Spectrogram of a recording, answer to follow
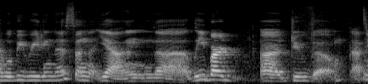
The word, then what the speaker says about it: Leigh Bardugo: So I will be reading this, and Leigh Bardugo, that's how you say it.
